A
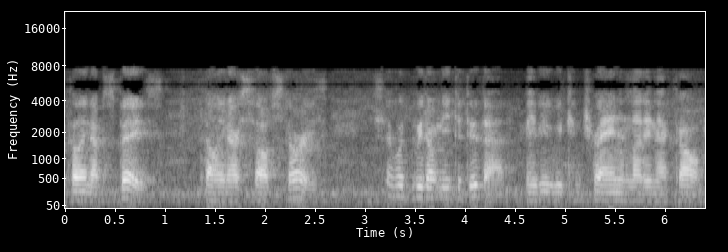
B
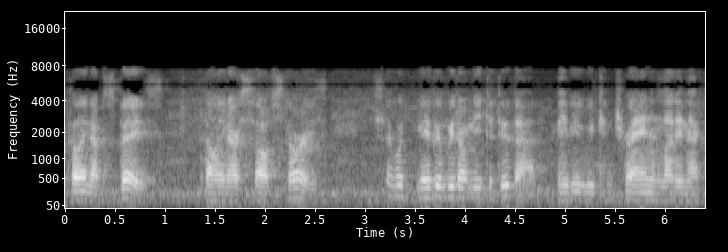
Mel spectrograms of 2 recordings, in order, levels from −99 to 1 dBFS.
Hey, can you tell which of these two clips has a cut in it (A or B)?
A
